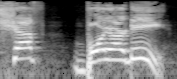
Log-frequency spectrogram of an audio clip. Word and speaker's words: Boyardee: It's Chef Boyardee.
